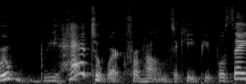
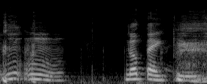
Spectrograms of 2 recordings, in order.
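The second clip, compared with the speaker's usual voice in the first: sassy refusal; 5 semitones higher, 5 dB louder, slower than usual. Retold or imitated. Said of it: "They're saying".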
